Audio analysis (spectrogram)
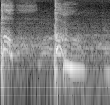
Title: I js can’t stop coughing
